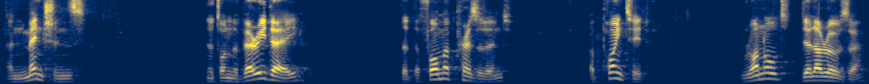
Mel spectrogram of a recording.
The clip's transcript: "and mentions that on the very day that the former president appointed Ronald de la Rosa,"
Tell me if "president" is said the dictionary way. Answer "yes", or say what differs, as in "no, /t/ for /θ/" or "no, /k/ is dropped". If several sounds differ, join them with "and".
yes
